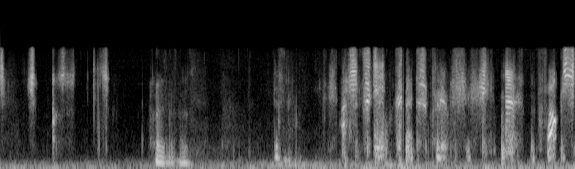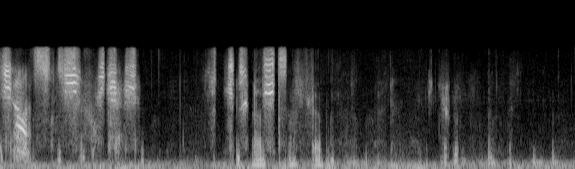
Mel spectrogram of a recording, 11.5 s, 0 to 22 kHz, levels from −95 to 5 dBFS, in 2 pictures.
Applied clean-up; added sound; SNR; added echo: neural diffusion model UNIVERSE++.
